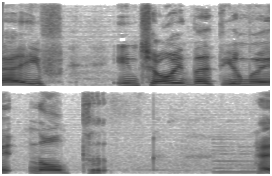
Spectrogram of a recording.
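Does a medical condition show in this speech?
Yes: multiple sclerosis; may be slower.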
